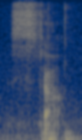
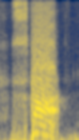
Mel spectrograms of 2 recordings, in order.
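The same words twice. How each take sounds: First: It is said with mild emphasis. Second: It is said with strong emphasis.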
